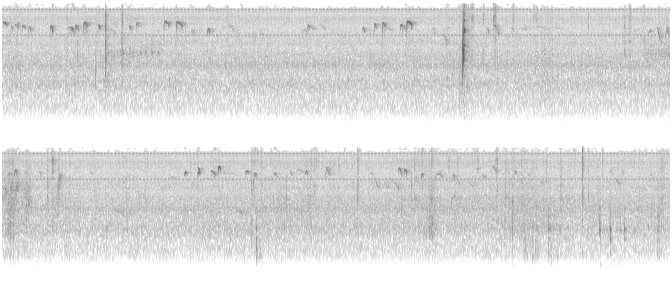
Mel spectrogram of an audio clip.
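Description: Small birds feeding, giving faint, short, high chirps scattered throughout, with occasional light taps and one sharper click about seven seconds in.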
